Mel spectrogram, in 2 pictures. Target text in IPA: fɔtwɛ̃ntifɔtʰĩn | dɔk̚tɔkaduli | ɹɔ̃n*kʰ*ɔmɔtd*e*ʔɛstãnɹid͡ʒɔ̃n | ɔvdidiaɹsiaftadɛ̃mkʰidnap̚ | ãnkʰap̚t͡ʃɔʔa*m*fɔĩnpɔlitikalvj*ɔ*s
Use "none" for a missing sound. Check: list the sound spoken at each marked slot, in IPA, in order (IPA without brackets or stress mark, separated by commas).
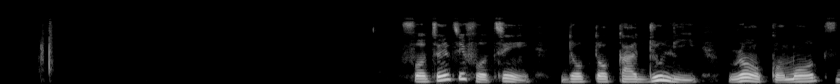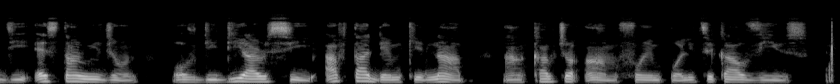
k, i, m, u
